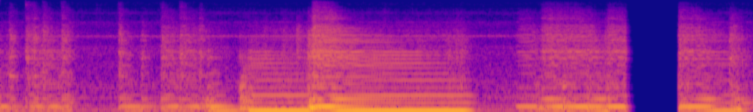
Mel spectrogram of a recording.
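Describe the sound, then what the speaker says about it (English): Electric guitar played through heavy distortion: chugging chords, then a long sustained buzzing note before the playing resumes, close and loud. "I'm going to try putting on some distortion and we'll see what happens"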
